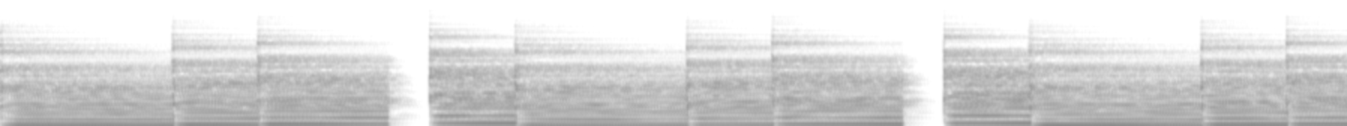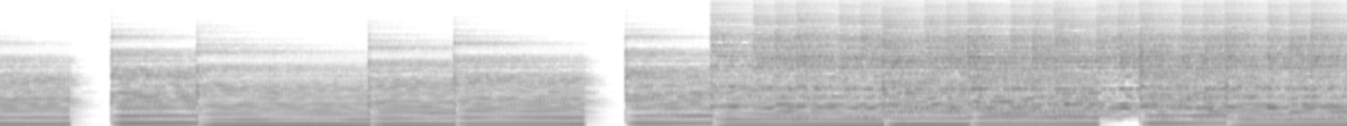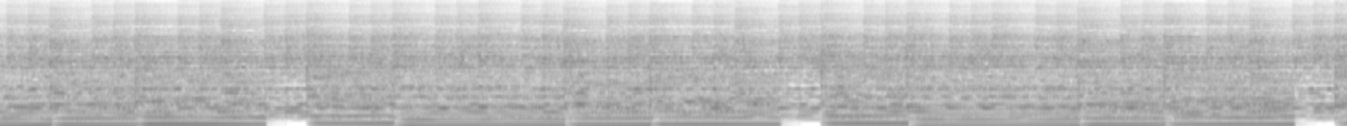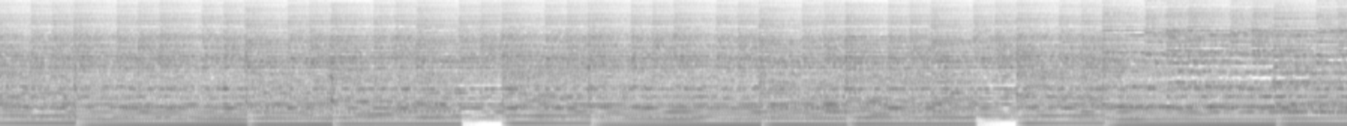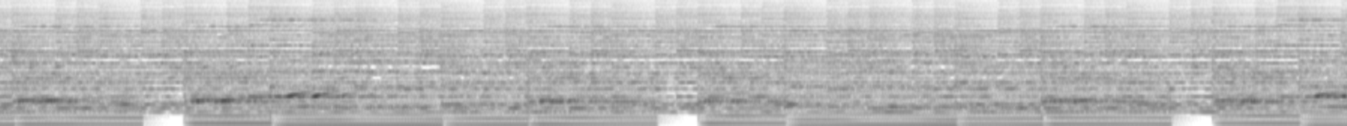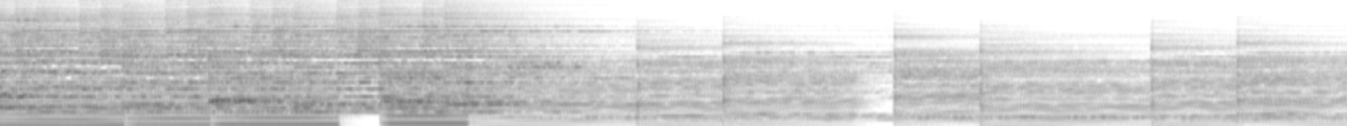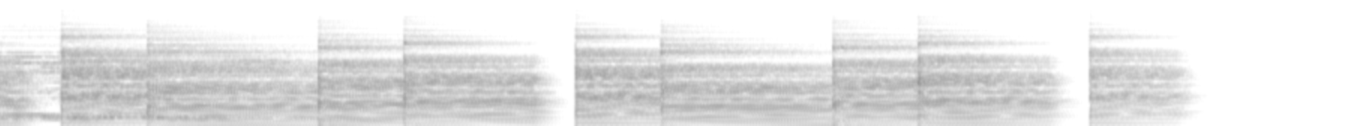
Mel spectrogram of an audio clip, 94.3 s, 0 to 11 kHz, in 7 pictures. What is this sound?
Childhood Memories - 80's Synth Style
Instrumental in the style of 80's synth. Let me see what you can do with it.
melancholy, sad, 80s, melody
